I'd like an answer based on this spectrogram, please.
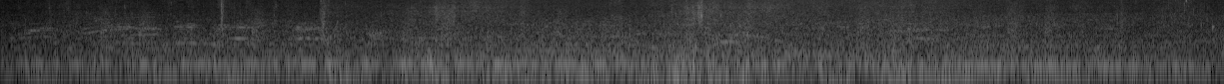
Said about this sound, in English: A long speedboat cuts across the horizon behind him.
